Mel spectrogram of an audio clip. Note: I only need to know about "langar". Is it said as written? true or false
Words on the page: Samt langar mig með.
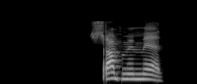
false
